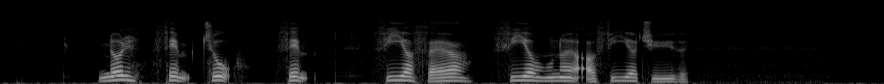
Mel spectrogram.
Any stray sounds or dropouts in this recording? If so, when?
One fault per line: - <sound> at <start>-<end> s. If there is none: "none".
none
